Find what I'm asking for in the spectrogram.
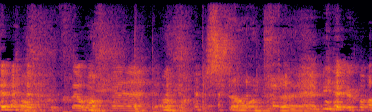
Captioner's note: laughter; sighing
